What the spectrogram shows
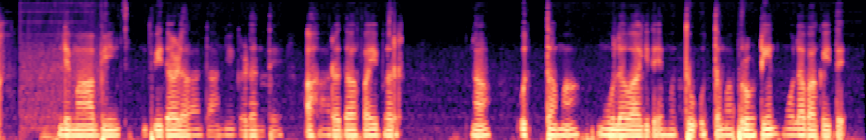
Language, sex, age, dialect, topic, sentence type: Kannada, male, 18-24, Mysore Kannada, agriculture, statement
